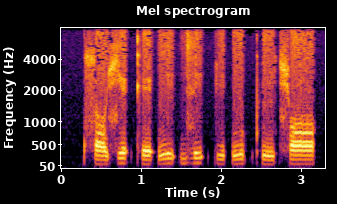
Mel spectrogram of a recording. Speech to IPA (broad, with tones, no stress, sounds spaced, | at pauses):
s ɔ˨˩ ɕ e˦ ʔ kʰ e˨ ʔ n̪ i˦ ʔ d͡z i˦ ʔ k i˨ t̚ n̪ u˦ k̚ pʰ ĩ˧ t͡ɕʰ ɔ˦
